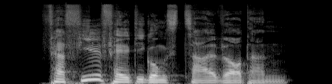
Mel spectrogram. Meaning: dative plural of Vervielfältigungszahlwort
- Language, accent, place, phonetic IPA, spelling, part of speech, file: German, Germany, Berlin, [fɛɐ̯ˈfiːlfɛltɪɡʊŋsˌt͡saːlvœʁtɐn], Vervielfältigungszahlwörtern, noun, De-Vervielfältigungszahlwörtern.ogg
